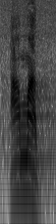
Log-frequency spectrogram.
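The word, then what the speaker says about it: أمة: tahu wall ammatoa dan amat tulisannya seperti umat Tapi bacanya amat kalau abdun diperhatiin Abdul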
